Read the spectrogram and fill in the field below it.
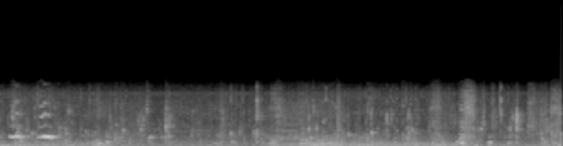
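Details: Ten Great Dane puppies being weaned, crowded together at feeding; thin wavering whimpers drift over steady wet slurping and lapping of food, with a person's voice coaxing them in the background.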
